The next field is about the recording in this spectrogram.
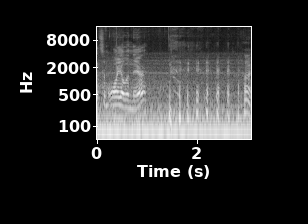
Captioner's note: laughs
